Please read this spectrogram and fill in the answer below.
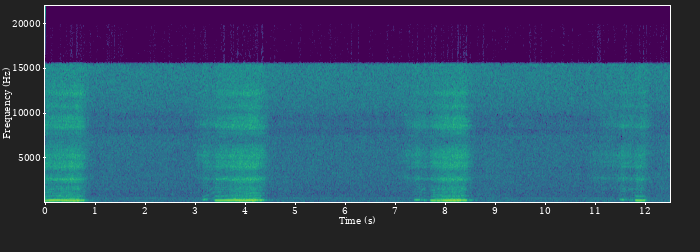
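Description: Loud, rattling snores on each breath in, about four per minute, separated by quiet pauses; ordinary snoring during sleep.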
